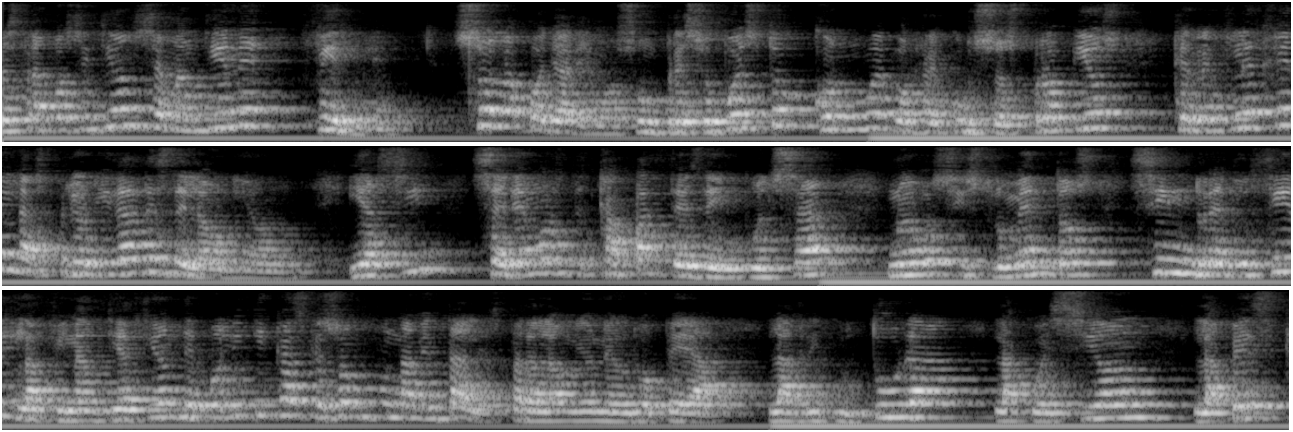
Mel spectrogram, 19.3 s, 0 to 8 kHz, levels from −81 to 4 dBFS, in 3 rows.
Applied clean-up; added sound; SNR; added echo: none; Bass guitar; 15 dB; reverberation time 0.8 s.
